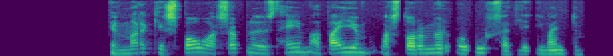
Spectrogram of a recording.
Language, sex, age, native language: Icelandic, male, 40-49, Icelandic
